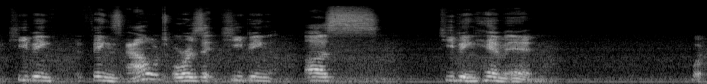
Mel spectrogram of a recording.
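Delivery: usual speaking voice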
